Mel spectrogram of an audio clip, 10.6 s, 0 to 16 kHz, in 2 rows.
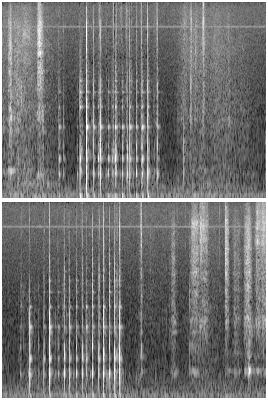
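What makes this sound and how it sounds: Fingertips tap along the body of a tall, hollow cardboard composite can with a metal end, held horizontally near the microphone. Two quick runs of short, hollow, woody taps ring briefly around 780 Hz, separated by quieter stretches of soft rustling and faint hiss.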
